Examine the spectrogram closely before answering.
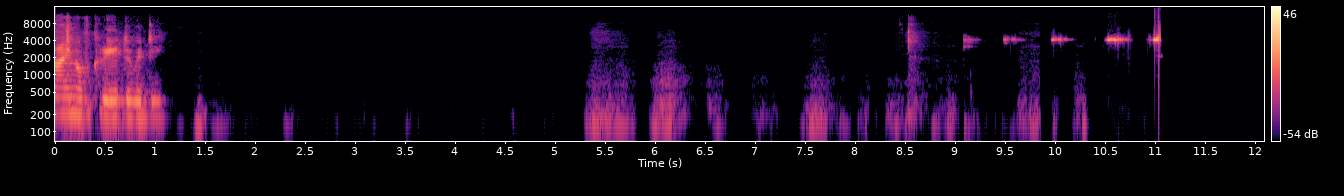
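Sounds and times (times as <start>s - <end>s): high-pitched chirps: 9.1s - 11.1s.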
